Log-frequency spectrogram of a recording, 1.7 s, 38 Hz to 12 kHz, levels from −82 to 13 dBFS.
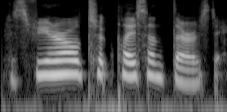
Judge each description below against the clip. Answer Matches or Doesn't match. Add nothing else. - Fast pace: Matches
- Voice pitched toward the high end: Matches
